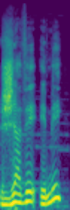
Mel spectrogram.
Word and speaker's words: j'avais aimé: It's not j'avais aimé, but j'avais aimé. J'avais aimé. Like if you put a Z on the at the start of the second word.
